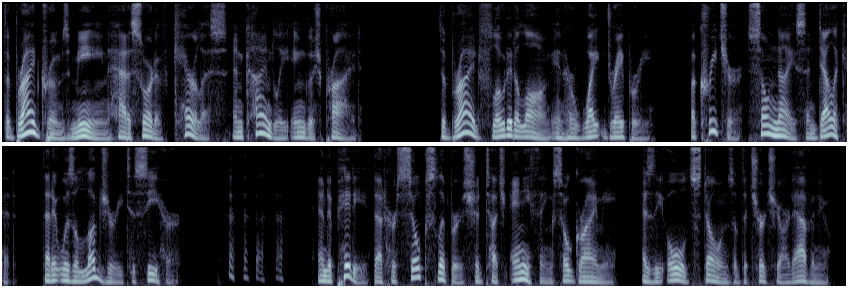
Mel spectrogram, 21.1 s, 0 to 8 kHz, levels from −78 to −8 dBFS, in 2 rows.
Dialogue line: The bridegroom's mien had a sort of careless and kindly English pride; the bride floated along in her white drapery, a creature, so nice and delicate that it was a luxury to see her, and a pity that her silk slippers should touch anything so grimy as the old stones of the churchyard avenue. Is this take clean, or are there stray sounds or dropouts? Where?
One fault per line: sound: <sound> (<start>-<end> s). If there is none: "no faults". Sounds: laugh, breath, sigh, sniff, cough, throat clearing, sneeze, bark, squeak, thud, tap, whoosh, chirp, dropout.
sound: laugh (13.2-14.1 s)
